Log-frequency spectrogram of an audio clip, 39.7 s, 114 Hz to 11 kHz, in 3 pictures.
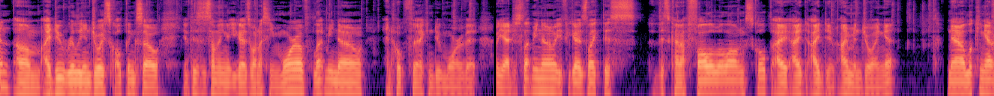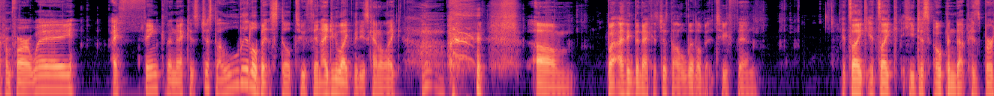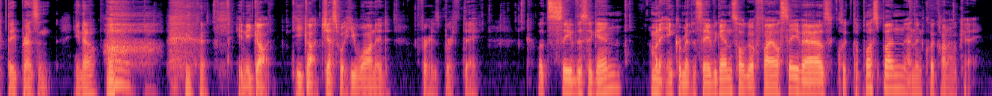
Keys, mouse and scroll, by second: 1.0-2.7 middle drag, 2.7 click, 3.1 middle click, 3.6 click, 3.8 ctrl+middle click, 4.5 click, 5.0-6.5 ctrl+middle drag, 6.5 click, 7.0 middle click, 7.6 click, 7.8 middle click, 8.2 click, 9.1 ctrl+middle click, 9.8 click, 10.6-12.4 ctrl+middle drag, 12.4 click, 12.5-21.5 ctrl+middle drag, 21.5-22.9 drag, 22.9 ctrl+middle click, 23.9 click, 24.1-30.5 ctrl+middle drag, 30.5-31.5 drag, 31.5 ctrl+middle click, 31.8 click, 32.7 shift+middle click, 33.5-36.4 drag, 39.2 middle click.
